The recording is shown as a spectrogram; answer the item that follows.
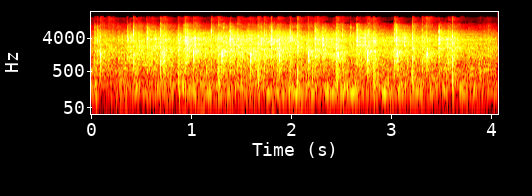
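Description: Applause from a small crowd in an ice arena: many separate hand claps following one another.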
